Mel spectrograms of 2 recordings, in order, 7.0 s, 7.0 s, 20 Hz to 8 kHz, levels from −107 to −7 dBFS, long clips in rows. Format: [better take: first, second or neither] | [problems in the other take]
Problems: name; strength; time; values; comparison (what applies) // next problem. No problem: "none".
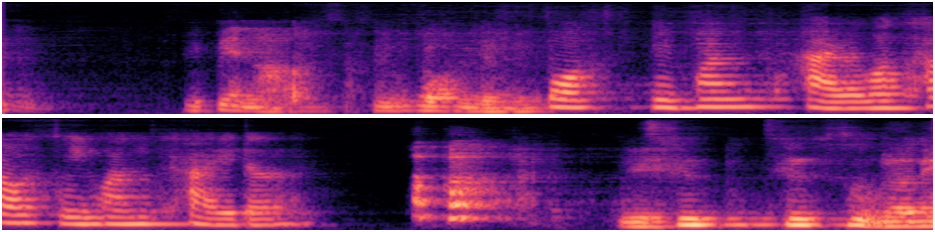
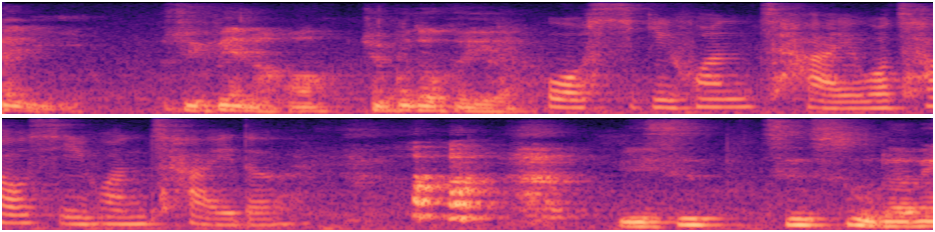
second | noise reduction (neural mask model DeepFilterNet 3)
